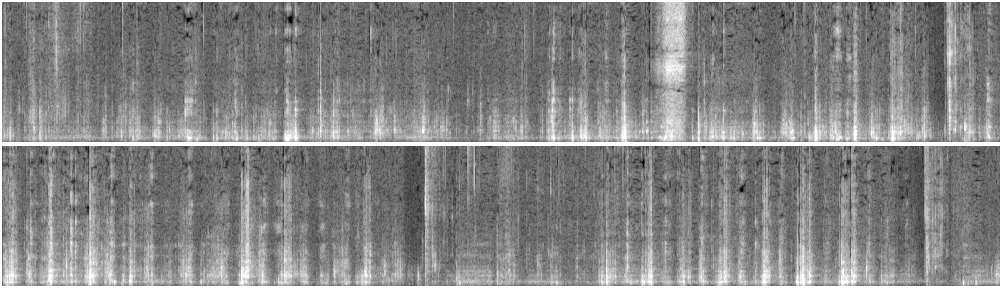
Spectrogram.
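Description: Close-miked biting and chewing of smoked chicken drumstick meat coated in creamy rosé sauce, pulled off the bone with the teeth. The chewing makes a dense run of short wet clicks throughout.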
